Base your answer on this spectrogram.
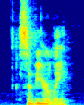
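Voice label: "severely", American English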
